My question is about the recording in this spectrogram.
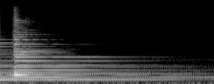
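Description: A Gretsch guitalele's final chord: one last strum just after the start, then the chord ringing on and slowly dying away as the song ends.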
